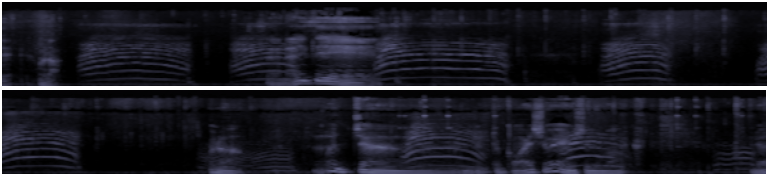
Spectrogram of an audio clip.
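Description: Domestic cat meowing repeatedly, about nine calls, each rising and then falling in pitch. The last few, near the end, are louder and longer.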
